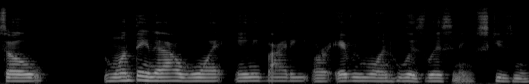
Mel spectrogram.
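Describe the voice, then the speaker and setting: A woman with a very deep, low pitch speaks in a monotone, flat intonation at a fairly slow pace in a very clean recording with a silent background. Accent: American. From US Gulf Coast. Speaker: podcast host. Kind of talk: solo podcast monologue. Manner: deliberately slow, drawn out; occasional stutter and repetitions.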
